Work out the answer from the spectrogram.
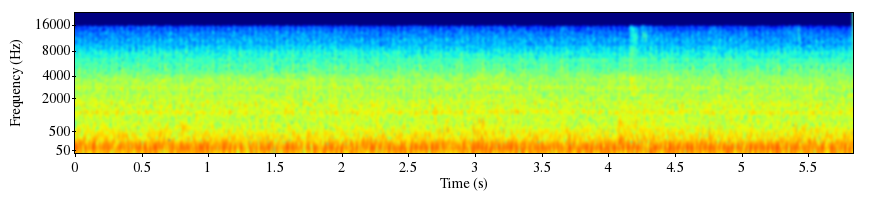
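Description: Four-wheel-drive engine running steadily at low revs, an even, deep drone with no change in pitch.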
